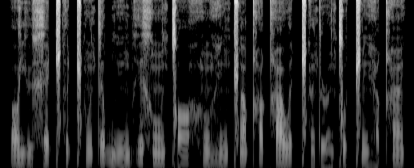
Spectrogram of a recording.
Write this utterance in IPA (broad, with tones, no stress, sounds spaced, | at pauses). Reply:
ɔ˧ j y˧˩ x ɛ˧ ǁʰ ə˥ ǁʰ ũ˩ t ə˥ b ĩ˩˧ bʱ ɪ˥ x ũ˧˩ ǀ ɔ˩ h ũ˧˥ ɦ ĩ˧˥ ǁ ũ˥ qʰ ə˩˧ qʰ ɛ˥ w ə˧˥ ǁʰ ə̃˩ t ɹ ə̃˩˧ ǀ u˧˥ ǁ ĩ˧˩ ɦ ɪ˧˩ qʰ ĩ˥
